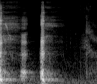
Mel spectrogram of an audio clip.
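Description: Two short cough bursts from an adult, produced deliberately as a demonstration of covering the mouth.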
